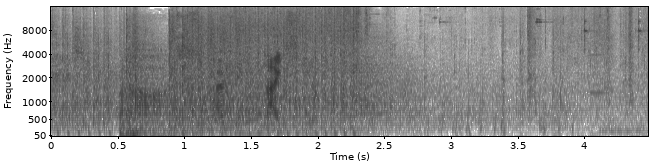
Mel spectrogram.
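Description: Rapid automatic gunfire from the Battlefield 3 multiplayer map Operation Métro, loud bursts in the first half fading to scattered shots, with someone speaking German over it.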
